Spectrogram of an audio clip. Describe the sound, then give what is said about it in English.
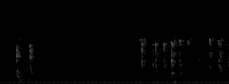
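Typing on a computer keyboard: faint keystrokes, a couple of isolated clicks followed by a quicker run of many taps. “I wish I could type right now. Yeah, we can hear you clitter clatter.”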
